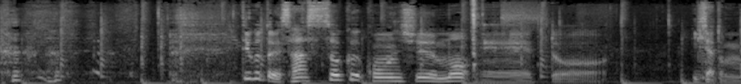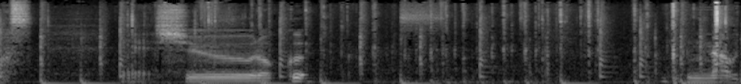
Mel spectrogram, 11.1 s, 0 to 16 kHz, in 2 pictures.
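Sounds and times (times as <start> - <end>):
laughter: 0.0 - 1.4
speech: 0.1 - 5.9, 6.5 - 8.1, 10.7 - 11.1
typing on a computer keyboard: 6.5 - 11.1.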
